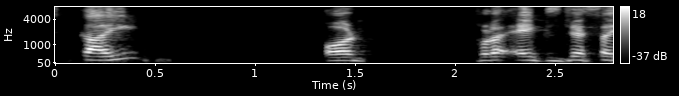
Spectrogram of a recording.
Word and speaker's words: chi: Pronounce तो यही कर रहे हैं ना, CHI भले उसकी स्पेलिंग होगी, बट प्रोनाउंस अपन KII काई कर रहे हैं, वरना वो करते तो चाई हो जाता है ना। तो द प्रोनाउंसिएशन इज काई, और थोड़ा एक्स जैसा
